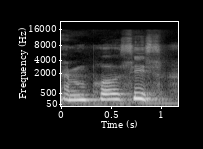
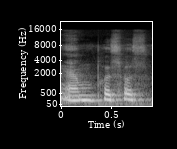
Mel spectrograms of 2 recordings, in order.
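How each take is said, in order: First: The final syllable is pronounced with a clear 'sis'. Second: The final syllable is reduced to a weak 'sus'. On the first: The speaker calls it wrong. "ॲम्फसिस असं वाटतं आपल्याला" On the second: The speaker calls it right. "पण ॲम्फसस होतं त्याचं. ॲम्फसस सिस म्हणून होत नाही"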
